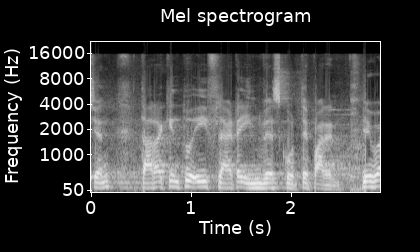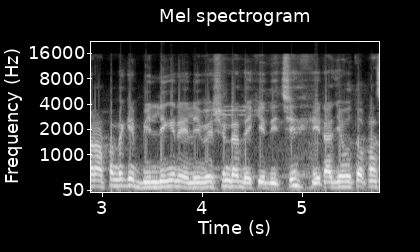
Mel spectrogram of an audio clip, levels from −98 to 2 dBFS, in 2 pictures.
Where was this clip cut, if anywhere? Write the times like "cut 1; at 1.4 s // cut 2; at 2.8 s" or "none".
cut 1; at 2.6 s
